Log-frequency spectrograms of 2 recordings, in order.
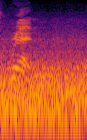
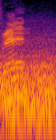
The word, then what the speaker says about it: Reims: Is it not just Rem? Or Reims? I think it's just Rem. I don't think the French pronounce their S's.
